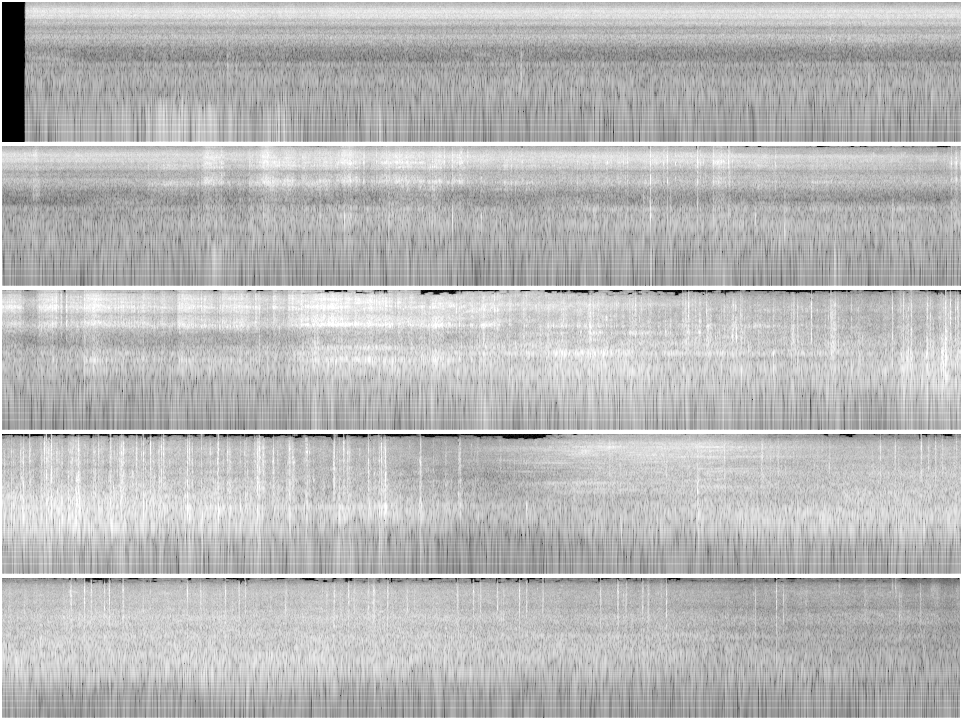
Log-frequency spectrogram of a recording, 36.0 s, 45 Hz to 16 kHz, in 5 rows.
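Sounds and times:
steam locomotive hiss: 0.2 - 35.9
train wheels clicking and rattling: 6.1 - 25.6, 26.8 - 35.9
freight cars rolling rumble: 8.1 - 35.9.

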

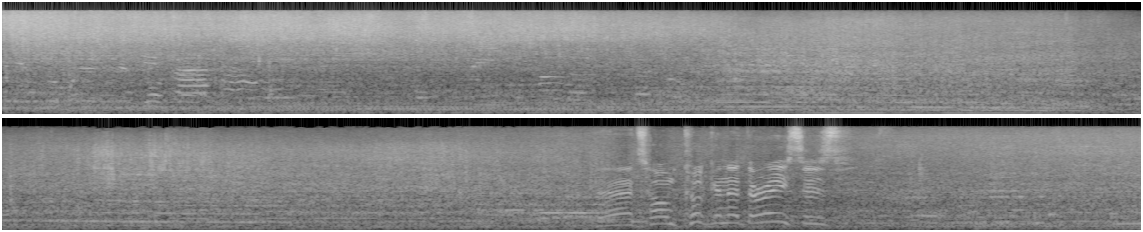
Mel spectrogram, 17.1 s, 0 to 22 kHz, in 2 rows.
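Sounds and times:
stove burner hissing: 0.0 - 5.5
race car engines droning: 0.0 - 17.0.

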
